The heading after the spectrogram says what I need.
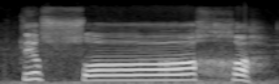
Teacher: tidak keluar si alif lamnya, L-nya tuh nggak keluar ya gitu. Jadi langsung masuk ke so, tilsokhah gitu ya. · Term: syamsiyah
